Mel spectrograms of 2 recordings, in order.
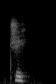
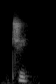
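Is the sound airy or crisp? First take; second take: crisp; crisp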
